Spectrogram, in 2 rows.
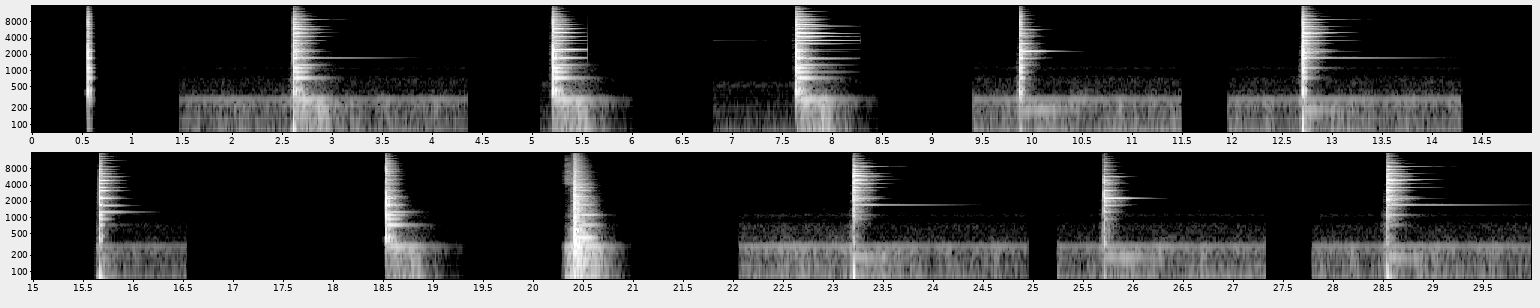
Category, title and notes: Sound effects > Objects / House appliances
yasomasa inspired fate sword hilt grabbing sound 08302025
ufotable inspired archer sword hilt grabbing sounds. Can also work for psais being grabbed.
anime, attack, battle, blade, combat, crowbar, duel, fate, fight, fighting, grab, grabbing, handle, hilt, karate, knight, kung-fu, martialarts, medieval, melee, metal, metallic, psai, sais, sword, swords, weapon, weapons, yasomasa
